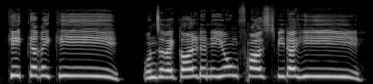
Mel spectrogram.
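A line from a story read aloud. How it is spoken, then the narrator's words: Rooster crowing. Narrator (German): der Hahn rief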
